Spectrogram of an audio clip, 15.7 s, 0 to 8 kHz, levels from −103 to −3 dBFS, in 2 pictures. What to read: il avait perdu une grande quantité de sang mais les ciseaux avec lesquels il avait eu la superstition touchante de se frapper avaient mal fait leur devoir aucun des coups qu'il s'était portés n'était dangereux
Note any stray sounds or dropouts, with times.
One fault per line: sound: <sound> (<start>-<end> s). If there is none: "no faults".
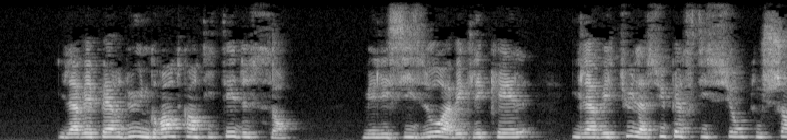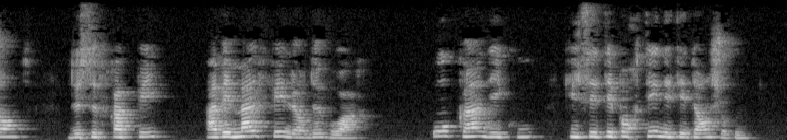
no faults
